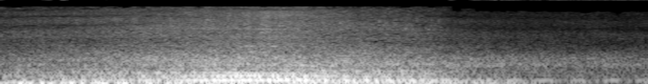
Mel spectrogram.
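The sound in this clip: A car being driven, heard as a steady engine rumble and road noise that swells in the middle and then slowly fades.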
